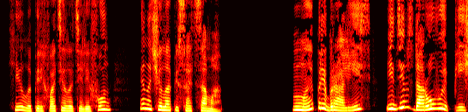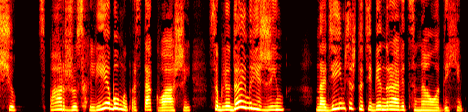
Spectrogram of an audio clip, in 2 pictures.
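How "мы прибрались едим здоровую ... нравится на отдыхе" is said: high voice dictating phrase by phrase; composing a message. Acted. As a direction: dictate a reassuring letter in a raised voice.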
